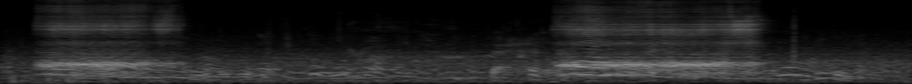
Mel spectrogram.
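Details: Nasal sounds from an awake-looking hippo with open eyes, possibly snoring: two harsh, droning nose blasts, the second longer at about one and a half seconds, over a background of low human chatter.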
